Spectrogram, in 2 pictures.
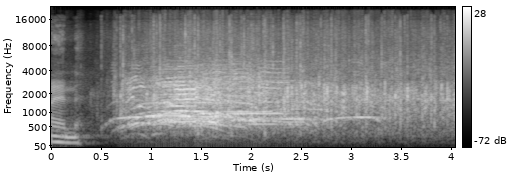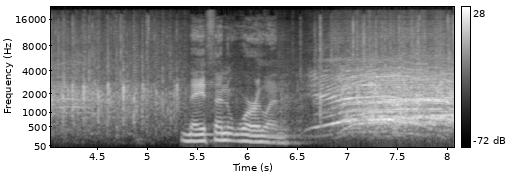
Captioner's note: applause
